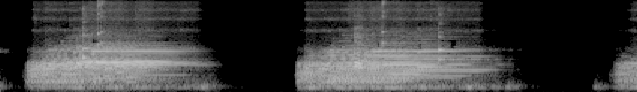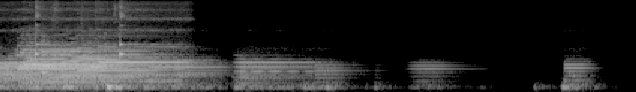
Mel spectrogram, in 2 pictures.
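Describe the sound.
Sonified particle-collision data from tau pair events: three long, swelling, bright tonal bursts separated by silence, followed by three shorter, fainter tones that dwindle toward the end.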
